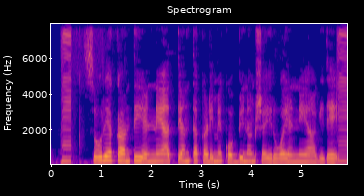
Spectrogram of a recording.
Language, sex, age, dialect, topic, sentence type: Kannada, female, 31-35, Mysore Kannada, agriculture, statement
